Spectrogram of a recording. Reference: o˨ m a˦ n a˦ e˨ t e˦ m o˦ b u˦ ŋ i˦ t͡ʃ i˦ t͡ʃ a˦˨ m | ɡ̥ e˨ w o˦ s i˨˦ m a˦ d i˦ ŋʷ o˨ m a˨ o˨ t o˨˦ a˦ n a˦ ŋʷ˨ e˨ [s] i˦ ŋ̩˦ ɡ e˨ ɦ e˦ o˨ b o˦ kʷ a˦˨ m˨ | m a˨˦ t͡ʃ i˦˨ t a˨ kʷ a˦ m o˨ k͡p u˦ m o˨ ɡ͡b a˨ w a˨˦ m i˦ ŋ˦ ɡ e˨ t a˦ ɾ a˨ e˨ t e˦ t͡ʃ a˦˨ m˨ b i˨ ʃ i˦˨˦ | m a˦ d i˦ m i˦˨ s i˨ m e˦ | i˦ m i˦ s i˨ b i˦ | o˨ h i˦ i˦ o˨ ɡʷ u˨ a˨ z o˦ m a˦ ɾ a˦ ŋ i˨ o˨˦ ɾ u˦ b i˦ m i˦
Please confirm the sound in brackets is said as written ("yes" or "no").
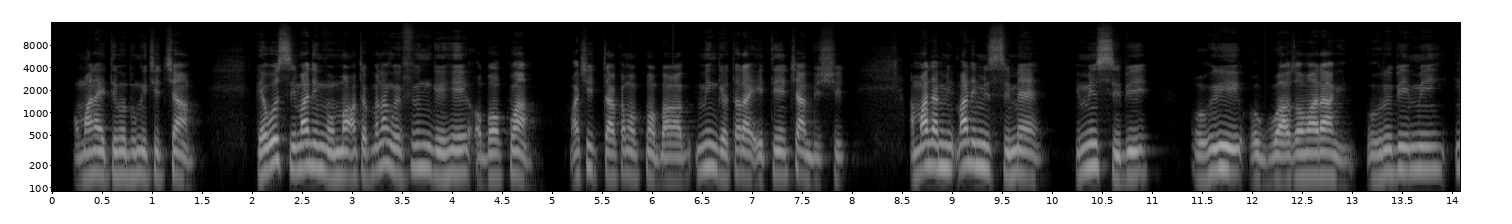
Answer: no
